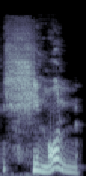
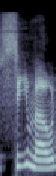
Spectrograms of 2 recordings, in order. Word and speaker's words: Simon: It's like looking at Gurren Lagann and be like, yeah, that guy's name is Shimon. No, it's fucking Simon. His name is not... They pronounce it Simone in the fucking dub.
